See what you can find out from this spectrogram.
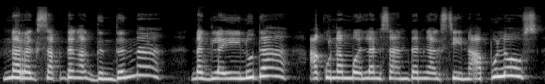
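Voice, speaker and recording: A woman's voice: sits high, moderate pace, natural voice. A woman with an Ilocano accent acting as a jealous, suspicious wife in a radio drama, insistent and scolding. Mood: distrustful, stubborn.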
